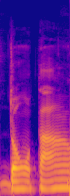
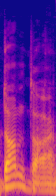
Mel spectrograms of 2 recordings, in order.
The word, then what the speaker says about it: Domtar: négociation avec la société, je crois qu'on prononce Donard, la DT Domtar, merci beaucoup.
